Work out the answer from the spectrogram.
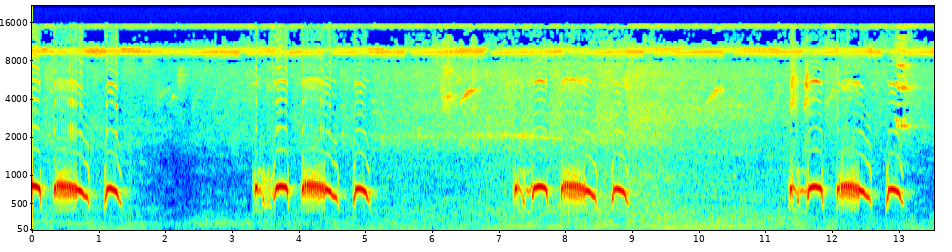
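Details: Repeated cooing of a vocal Eurasian collared dove meant to lure reluctant spotted doves to sing: four phrases about every four seconds, each a short coo, a long drawn coo and a clipped final note.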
